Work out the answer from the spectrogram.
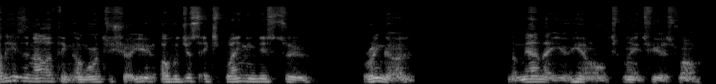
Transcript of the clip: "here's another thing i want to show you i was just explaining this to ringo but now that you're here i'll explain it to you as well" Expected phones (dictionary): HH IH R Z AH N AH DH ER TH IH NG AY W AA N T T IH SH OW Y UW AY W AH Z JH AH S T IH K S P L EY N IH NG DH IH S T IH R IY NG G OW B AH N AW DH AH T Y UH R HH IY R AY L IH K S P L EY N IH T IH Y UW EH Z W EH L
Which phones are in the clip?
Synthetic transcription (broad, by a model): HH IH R Z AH N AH DH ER TH IH NG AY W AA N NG T IH SH OW Y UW AY W AH Z JH AH S T IH K S P L EY N IH NG DH IH S T IH R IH NG G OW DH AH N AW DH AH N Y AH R HH IY R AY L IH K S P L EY IH T IH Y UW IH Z W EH L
